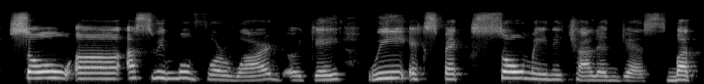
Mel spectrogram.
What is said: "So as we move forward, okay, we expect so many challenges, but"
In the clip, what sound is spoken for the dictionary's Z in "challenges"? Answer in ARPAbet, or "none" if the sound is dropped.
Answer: S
